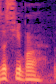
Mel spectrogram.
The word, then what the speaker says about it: Зосима: Вкратце, схиархимандрит Зосима Сокур, я ставлю ударение на первый склад, это духовник Донецкой епархии на протяжении более 10 лет.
